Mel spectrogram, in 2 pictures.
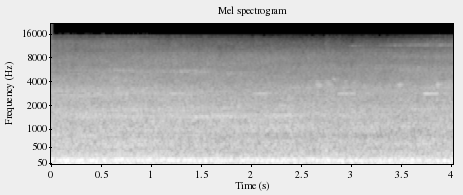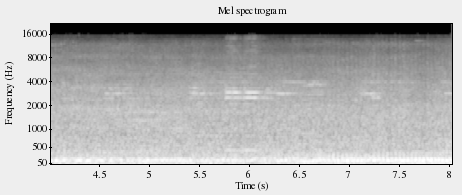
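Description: Motorbike engines rumble as they pass close by.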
